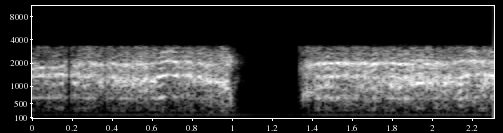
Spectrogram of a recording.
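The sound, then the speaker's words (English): A mother pig lets out two long, harsh squealing grunts, separated by a brief silent pause, with no talking. “That's a mama pig.”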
